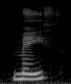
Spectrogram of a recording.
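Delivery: "mouth" said like mayth; Irish mouth as "meith". Shown as a demonstration. Teacher showing Irish mouth, ay vowel. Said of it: "mouth can sound a bit like".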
